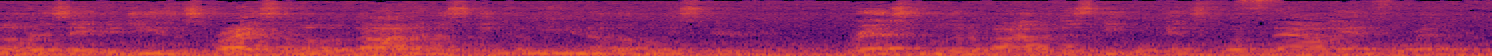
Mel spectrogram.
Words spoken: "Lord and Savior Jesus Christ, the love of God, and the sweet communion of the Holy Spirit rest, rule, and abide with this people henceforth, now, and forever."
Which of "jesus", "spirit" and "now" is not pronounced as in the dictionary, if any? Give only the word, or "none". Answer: none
